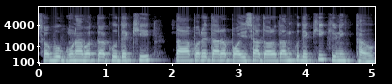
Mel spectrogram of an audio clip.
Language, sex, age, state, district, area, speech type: Odia, male, 30-45, Odisha, Bhadrak, rural, spontaneous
